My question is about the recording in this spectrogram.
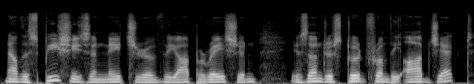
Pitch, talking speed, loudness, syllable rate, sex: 120 Hz, 165 wpm, -19 LUFS, 5.1 syllables/s, male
